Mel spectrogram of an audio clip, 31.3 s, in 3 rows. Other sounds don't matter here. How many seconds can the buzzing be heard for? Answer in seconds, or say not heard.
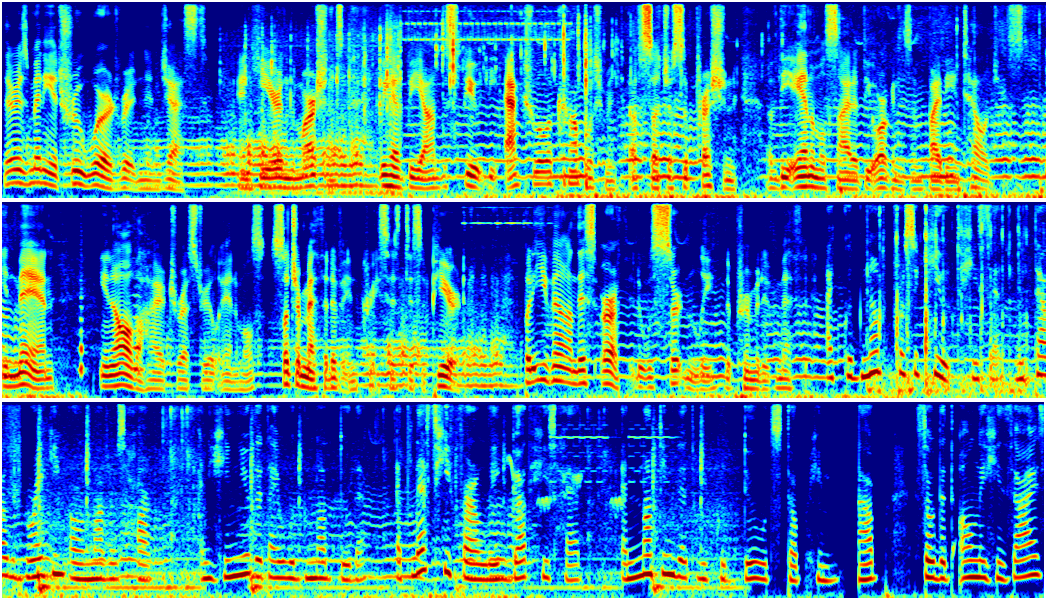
26 s.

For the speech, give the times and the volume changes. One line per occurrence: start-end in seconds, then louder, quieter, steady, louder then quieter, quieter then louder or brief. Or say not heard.
0.0-31.2 steady.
